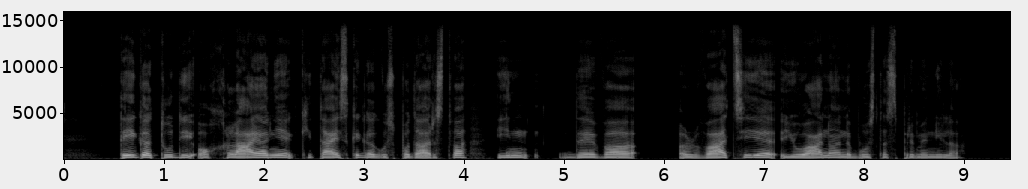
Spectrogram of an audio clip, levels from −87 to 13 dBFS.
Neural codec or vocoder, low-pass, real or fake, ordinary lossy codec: vocoder, 48 kHz, 128 mel bands, Vocos; 14.4 kHz; fake; none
